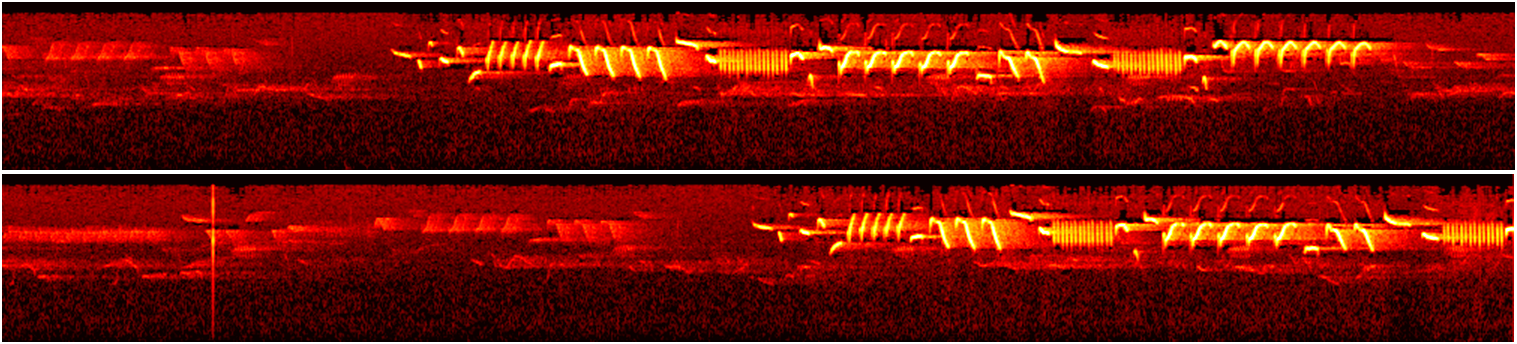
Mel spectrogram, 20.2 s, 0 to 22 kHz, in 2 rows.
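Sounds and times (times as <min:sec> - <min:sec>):
Eurasian wren Troglodytes troglodytes song: 0:00.0 - 0:20.1
faint click: 0:11.4 - 0:11.7.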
